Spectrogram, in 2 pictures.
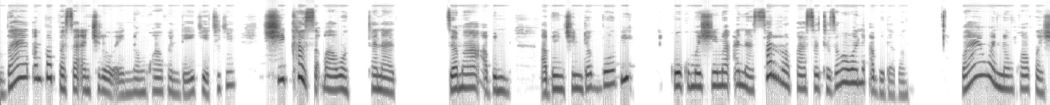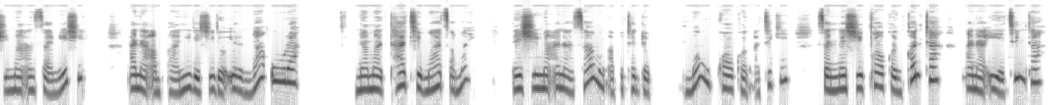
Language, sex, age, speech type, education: Hausa, female, 15-29, spontaneous, tertiary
